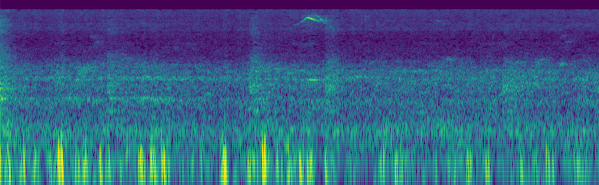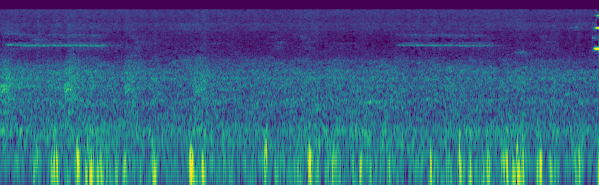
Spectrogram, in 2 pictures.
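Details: Only a steady low rumble of train or vehicle noise is heard, with no clear animal sound.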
